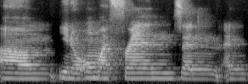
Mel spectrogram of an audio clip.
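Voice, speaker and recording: Amid audible room echo and noticeable background noise, a woman with an American accent speaks at a fairly slow pace and a fairly low pitch. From northern California, US. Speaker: nutrition business founder. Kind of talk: podcast interview. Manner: casual, many fillers and restarts.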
